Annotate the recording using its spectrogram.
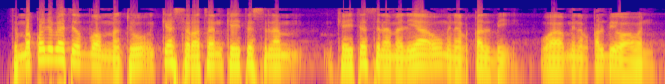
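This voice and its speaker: A man teaching a lesson on grammar, asking questions and answering them himself, repeating key words. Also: medium pitch. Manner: addresses a student by name. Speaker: teacher of Arabic morphology. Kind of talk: classroom lesson explaining a text. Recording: dull lo-fi recording with long hall reverb.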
